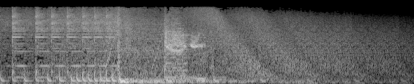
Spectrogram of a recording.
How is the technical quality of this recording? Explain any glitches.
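No glitches or technical faults are audible anywhere in the recording.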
